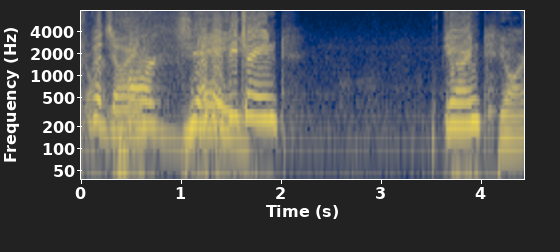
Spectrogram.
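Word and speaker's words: Björn: How do you pronounce his name? From Soilwork. Bjorn? Bjorn. Bjorn. It's Bjorn.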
